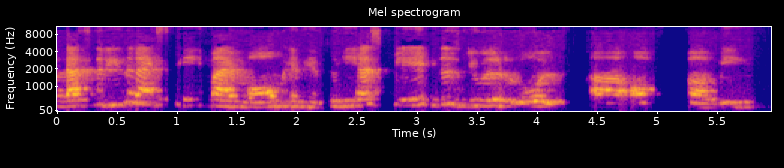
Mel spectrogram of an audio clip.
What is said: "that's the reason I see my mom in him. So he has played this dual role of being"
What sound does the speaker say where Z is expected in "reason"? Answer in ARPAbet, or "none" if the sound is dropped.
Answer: Z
